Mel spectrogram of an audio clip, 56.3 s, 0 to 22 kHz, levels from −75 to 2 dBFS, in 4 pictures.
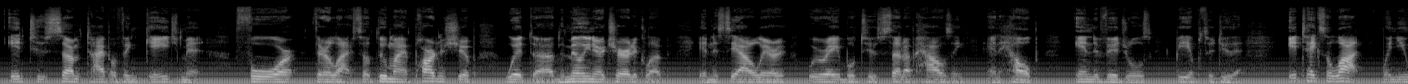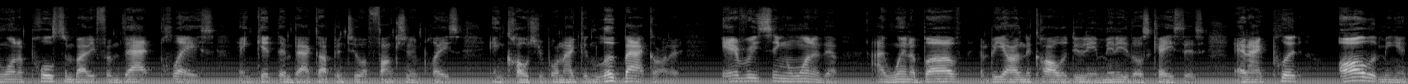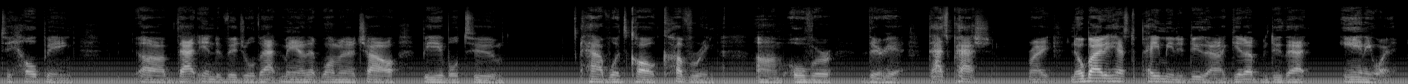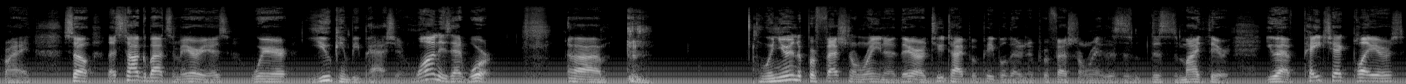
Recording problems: electrical hum; noticeable; throughout; 60 Hz, 20 dB below the speech

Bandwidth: 15.5 kHz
